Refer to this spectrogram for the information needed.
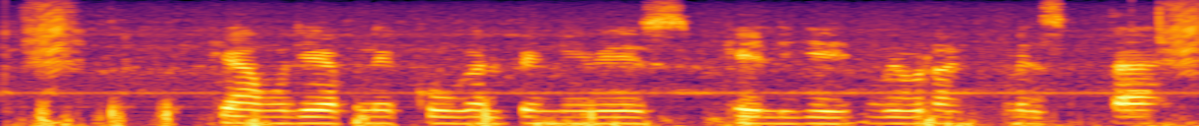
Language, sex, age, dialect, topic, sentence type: Hindi, male, 18-24, Marwari Dhudhari, banking, question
